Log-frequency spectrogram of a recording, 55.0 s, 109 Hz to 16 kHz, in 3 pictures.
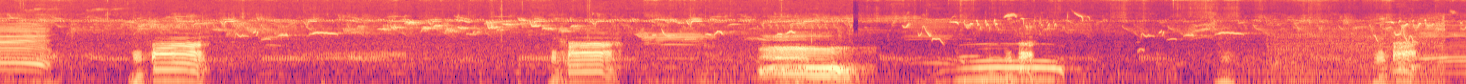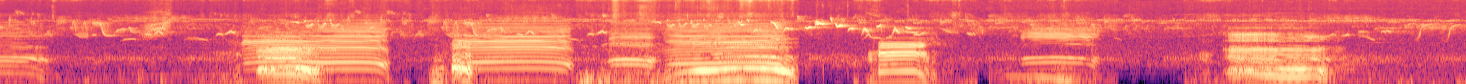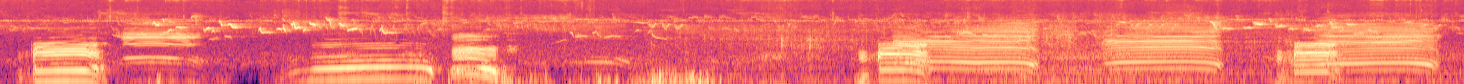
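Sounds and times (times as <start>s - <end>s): cattle mooing: 15.2s - 19.0s, 21.2s - 23.2s, 23.9s - 28.3s, 47.4s - 54.8s.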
